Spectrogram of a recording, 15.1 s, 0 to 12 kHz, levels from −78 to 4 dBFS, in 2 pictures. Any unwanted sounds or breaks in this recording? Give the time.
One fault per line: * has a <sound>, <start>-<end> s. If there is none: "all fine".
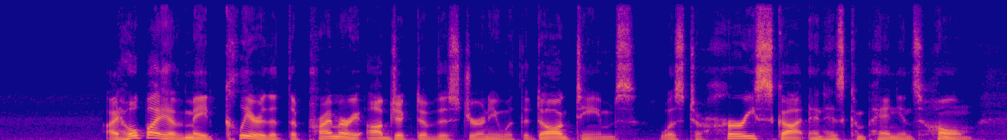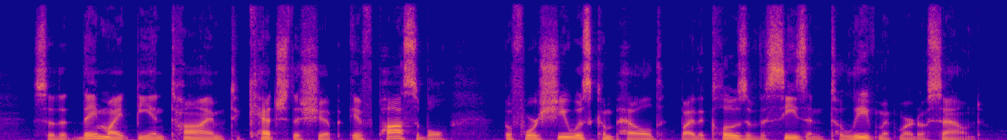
all fine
